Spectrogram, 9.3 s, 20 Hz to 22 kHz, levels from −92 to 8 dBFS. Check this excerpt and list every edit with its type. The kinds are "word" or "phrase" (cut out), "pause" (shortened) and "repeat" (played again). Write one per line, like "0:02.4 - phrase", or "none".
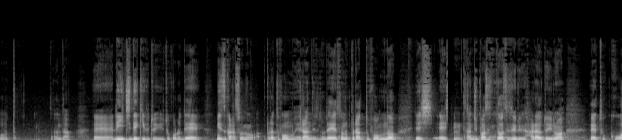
0:06.7 - phrase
